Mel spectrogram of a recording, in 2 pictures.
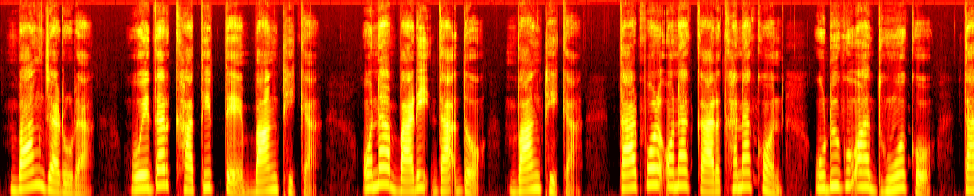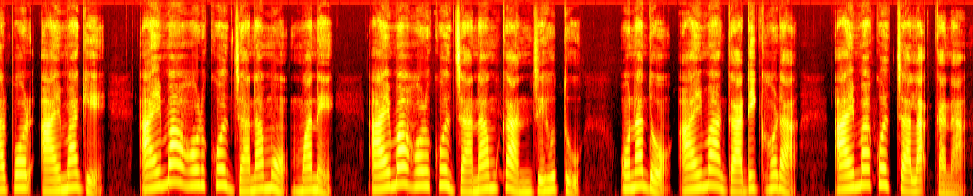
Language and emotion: Santali, neutral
